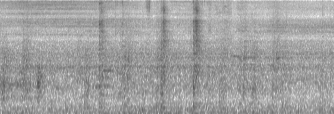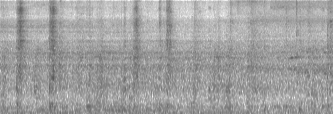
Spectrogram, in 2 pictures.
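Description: Indian Railways passenger train rolling along the tracks: a steady low rumble with irregular, scattered clacks of wheels over rail joints.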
